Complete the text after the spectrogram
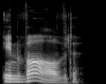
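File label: "involved", US English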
